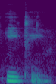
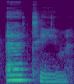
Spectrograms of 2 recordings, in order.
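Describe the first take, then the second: First: The first vowel is a long ee sound. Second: The first vowel is a short eh sound. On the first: "That first E would have had to have changed to a long E sound" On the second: "this first E is going to say eh"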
